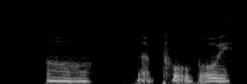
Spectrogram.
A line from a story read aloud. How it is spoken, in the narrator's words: sighed Mrs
